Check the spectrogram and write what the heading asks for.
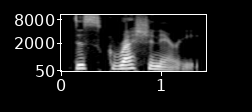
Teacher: The stress is on that second syllable.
